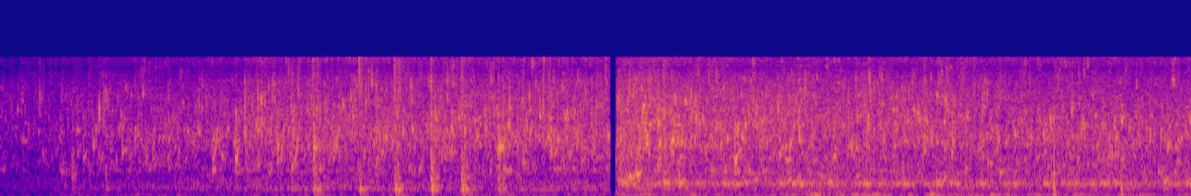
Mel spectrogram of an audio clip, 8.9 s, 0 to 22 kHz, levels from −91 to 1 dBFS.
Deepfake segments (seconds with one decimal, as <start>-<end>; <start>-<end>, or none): 4.5-6.3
